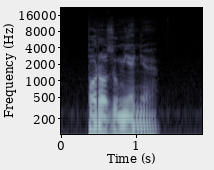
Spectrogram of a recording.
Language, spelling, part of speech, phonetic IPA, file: Polish, porozumienie, noun, [ˌpɔrɔzũˈmʲjɛ̇̃ɲɛ], Pl-porozumienie.ogg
